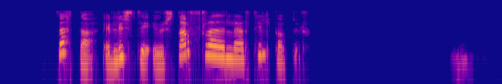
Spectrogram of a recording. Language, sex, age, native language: Icelandic, female, 20-29, Icelandic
